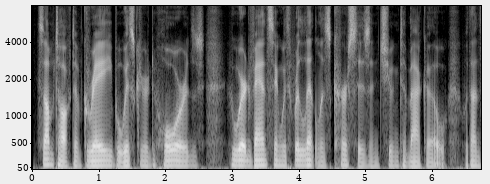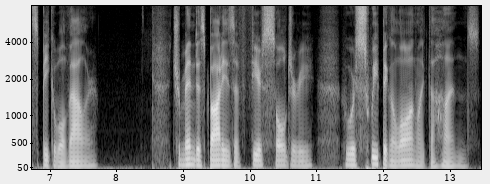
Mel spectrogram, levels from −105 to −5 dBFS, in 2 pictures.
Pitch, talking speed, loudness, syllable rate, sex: 85 Hz, 135 wpm, -23 LUFS, 5.1 syllables/s, male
